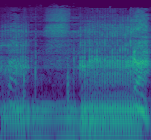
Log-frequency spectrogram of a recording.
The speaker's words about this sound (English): Damn that infernal snoring! How can you sleep through this?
